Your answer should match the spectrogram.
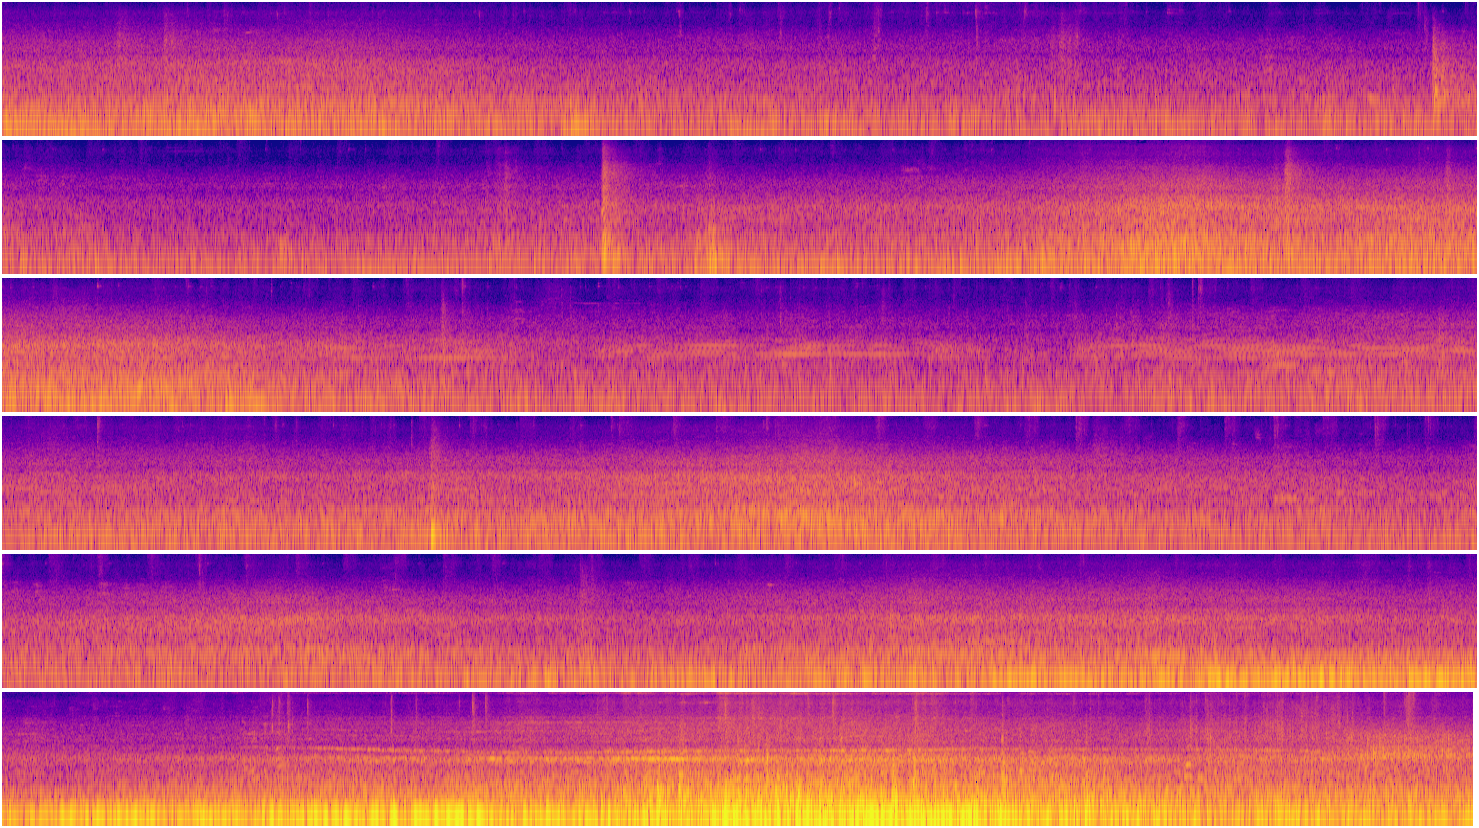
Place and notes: Heemraadsplein, Rotterdam, Netherlands - Walk over Nieuwe Binnenweg
Walk over Nieuwe Binnenweg from s Gravendijkwal to Heemraadsplein. It is possible to listen to some of the regular activities taking place in this important street of the city.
